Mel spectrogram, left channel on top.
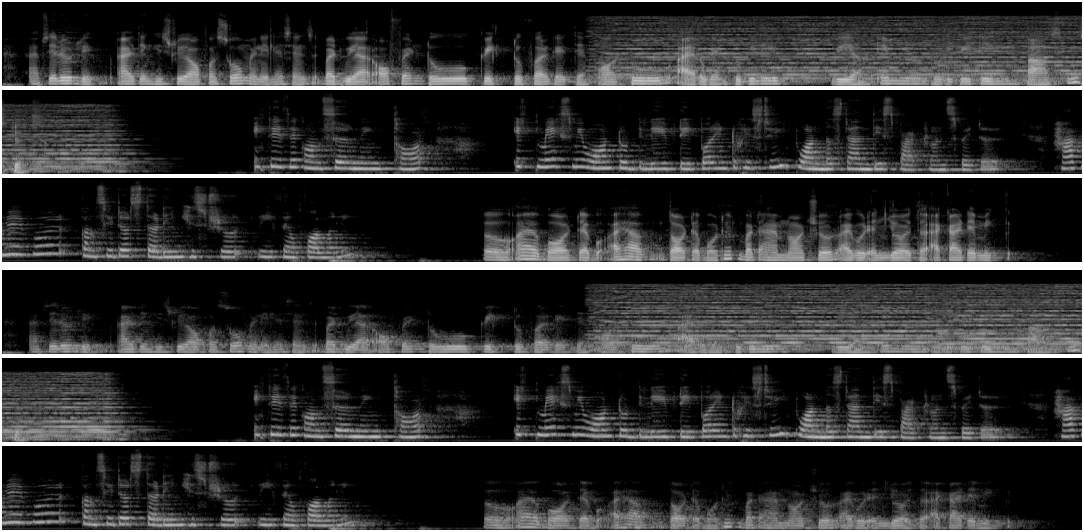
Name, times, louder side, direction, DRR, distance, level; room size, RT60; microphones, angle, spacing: voice 1, 0.0-11.2 26.4-31.7, left 6 dB, 65° left, 15 dB, 0.3 m, -25 dB
sound 1, 5.8-11.9, right 3 dB, 25° right, 1.3 m, -28 dB
voice 2, 13.3-15.5 15.9-20.8 21.1-25.1, equal, ahead, 7 dB, 0.4 m, -28 dB
8.5 x 8.0 x 3.2 m, 0.99 s
head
